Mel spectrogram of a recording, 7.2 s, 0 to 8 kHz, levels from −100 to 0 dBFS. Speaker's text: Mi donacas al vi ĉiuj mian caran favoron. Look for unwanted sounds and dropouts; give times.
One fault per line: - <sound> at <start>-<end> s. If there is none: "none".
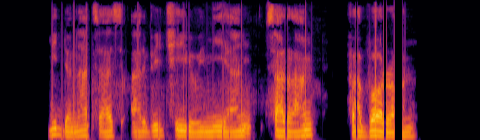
- dropout at 5.9-6.0 s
